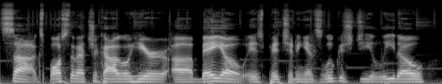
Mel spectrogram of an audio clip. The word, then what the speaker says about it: Bello: So Brian Bayo has become a bet-on pitcher for me. He's pitching so well that I've actually started pronouncing his name correctly. I was saying Bello forever.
